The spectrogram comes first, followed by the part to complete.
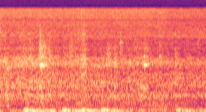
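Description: A few faint clicks of Christmas baubles being handled and knocking together, over a low rumble.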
